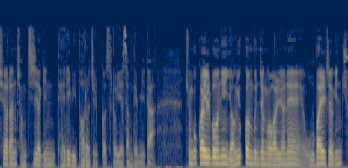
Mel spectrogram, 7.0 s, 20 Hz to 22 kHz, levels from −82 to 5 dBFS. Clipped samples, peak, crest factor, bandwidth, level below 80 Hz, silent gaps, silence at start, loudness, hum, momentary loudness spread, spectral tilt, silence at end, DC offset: under 0.1%; -4 dBFS; 20 dB; 11.5 kHz; -52 dBFS; none; 0 s; -24 LUFS; none; 16 LU; -5.5 dB/octave; 0 s; under 0.1%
